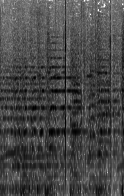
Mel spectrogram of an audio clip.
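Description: Military band playing a march: sustained brass notes over a regular drum beat, with a few sharp drum hits in the second half.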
